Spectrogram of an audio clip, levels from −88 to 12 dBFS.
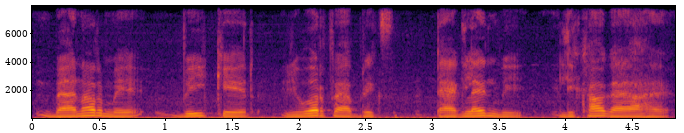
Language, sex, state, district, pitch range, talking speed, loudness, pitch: Hindi, male, Telangana, Hyderabad, 140-170 Hz, 150 wpm, -18 LUFS, 145 Hz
